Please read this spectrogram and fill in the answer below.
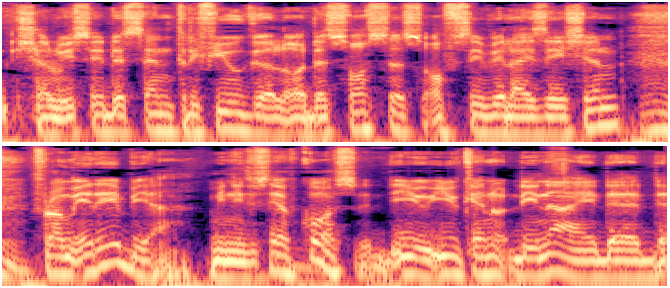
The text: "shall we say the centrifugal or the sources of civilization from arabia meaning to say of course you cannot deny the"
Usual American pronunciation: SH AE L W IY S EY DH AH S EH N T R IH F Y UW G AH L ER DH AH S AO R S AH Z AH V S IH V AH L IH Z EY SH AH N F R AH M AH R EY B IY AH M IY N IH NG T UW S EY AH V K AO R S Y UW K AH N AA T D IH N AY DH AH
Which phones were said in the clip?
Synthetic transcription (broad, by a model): SH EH L W IY S EY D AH S EH N T R IH F Y UW G AH L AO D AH S AO S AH S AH F S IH V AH L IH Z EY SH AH N F R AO M AH R EY B IY AH M IY N IH NG T UW S EY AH F K AO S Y Y UW K AH N AA T D IH N AY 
